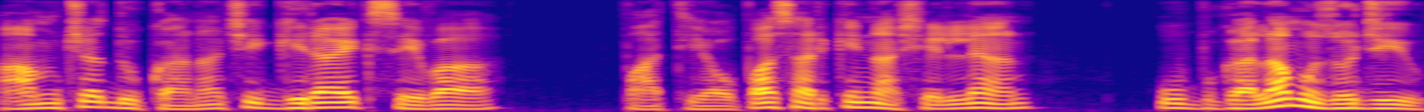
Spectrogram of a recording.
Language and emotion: Goan Konkani, sad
